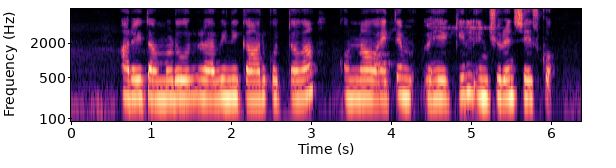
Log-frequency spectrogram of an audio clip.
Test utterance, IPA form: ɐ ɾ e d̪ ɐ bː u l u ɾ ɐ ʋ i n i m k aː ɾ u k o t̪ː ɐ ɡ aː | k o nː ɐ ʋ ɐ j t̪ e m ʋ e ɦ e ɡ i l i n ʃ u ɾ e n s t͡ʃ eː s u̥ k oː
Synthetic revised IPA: ɐ ɾ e t̪ ɐ mː u ɽ u ɾ ɐ ʋ i n i k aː ɾ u k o t̪ː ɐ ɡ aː | k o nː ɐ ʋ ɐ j t̪ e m ʋ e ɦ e k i l i n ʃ u ɾ e n s t͡ʃ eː s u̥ k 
